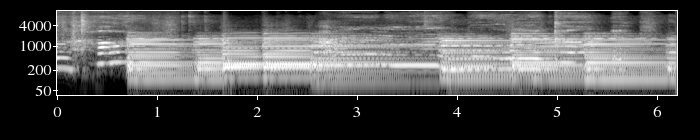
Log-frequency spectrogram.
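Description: Casio digital keyboard playing block chords on a piano sound, starting just under a second in, each chord held about a second before the next.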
